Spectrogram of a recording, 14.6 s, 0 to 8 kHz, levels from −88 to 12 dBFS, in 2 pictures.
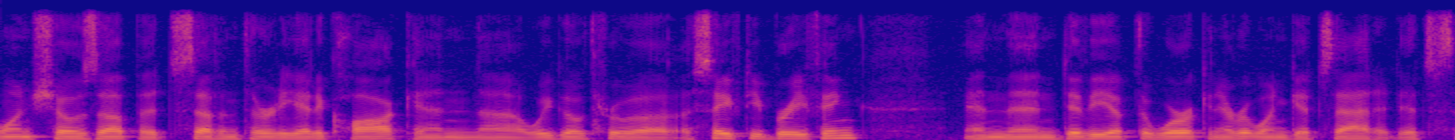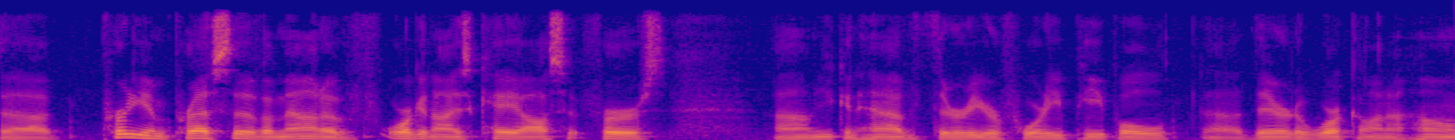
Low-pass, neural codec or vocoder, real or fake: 7.2 kHz; none; real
